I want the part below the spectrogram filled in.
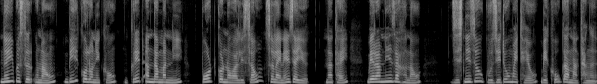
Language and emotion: Bodo, neutral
